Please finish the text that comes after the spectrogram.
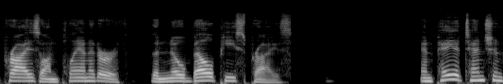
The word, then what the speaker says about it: Nobel: The Nobel Peace Prize. And pay attention to the pronunciation there. In Sweden, it's Nobel. Nobel is an English pronunciation, but there in Sweden, the language is Swedish, right?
